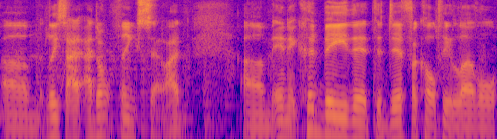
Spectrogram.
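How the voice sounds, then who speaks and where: A man mumbles in a very deep, low pitch. His pace is moderate, with ordinary pitch variation. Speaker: retro gaming YouTuber. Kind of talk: gameplay commentary. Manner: mumbling; halting, many fillers.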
